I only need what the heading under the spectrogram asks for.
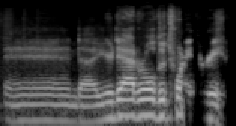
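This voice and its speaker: A man running a tabletop game, improvising the narration haltingly and correcting himself as he goes. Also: mid-range voice, fairly even intonation, dark tone, no echo. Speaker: game master.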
